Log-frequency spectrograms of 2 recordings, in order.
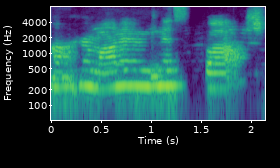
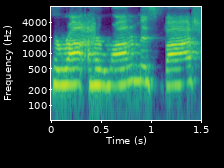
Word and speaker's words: Hieronymus Bosch: Hermanus Bosch. Oh yes. Did I say it right? With Hieronymus Bosch, very good Renaissance painter earlier.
